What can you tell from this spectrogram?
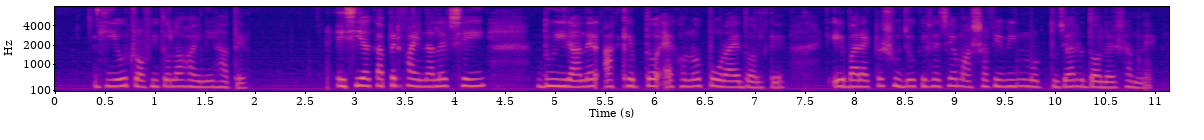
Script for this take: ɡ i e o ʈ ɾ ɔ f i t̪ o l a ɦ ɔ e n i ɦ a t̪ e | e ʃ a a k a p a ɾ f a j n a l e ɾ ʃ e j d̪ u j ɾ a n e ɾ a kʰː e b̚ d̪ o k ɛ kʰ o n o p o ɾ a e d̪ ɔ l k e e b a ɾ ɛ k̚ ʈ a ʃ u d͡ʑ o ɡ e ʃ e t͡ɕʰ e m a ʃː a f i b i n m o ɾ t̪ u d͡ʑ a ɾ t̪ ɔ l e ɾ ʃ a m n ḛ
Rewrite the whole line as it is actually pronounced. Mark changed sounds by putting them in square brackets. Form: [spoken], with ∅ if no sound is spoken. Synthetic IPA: ɡ i e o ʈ ɾ ɔ f i t̪ o l a ɦ ɔ e n i ɦ a t̪ e | e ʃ [i] a k a p [e] ɾ f a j n a l e ɾ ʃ e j d̪ u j ɾ a n e ɾ a kʰː e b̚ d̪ o [ʔ] ɛ kʰ o n o p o ɾ a e d̪ ɔ l k e e b a ɾ ɛ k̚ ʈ a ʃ u d͡ʑ o ɡ e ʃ e t͡ɕʰ e m a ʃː a f i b i n m o ɾ t̪ u d͡ʑ a ɾ [d̪] ɔ l e ɾ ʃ a m n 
